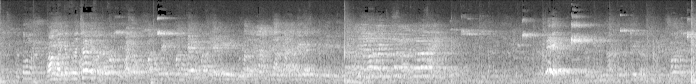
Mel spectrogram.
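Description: Men shout to each other across an echoing indoor hall.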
